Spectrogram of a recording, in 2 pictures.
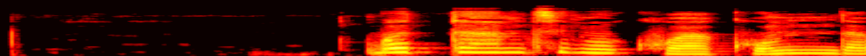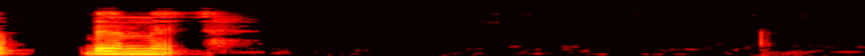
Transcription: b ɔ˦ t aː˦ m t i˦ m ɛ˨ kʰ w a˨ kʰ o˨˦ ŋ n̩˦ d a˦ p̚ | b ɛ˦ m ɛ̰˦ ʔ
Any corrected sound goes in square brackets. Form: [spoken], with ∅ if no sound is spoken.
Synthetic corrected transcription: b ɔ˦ t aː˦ m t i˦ m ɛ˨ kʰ w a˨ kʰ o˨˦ [m] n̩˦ d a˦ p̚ | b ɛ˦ m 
